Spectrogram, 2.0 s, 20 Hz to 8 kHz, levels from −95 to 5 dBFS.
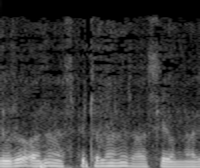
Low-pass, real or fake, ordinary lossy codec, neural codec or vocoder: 7.2 kHz; fake; MP3, 32 kbps; autoencoder, 48 kHz, 128 numbers a frame, DAC-VAE, trained on Japanese speech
